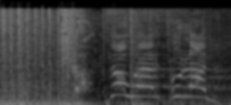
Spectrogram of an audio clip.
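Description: Gunfire in a Valorant match at a grand finals esports event: a burst of sharp shots early on, with a caster's excited voice running over and after it.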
